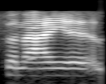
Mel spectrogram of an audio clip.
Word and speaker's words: Saniyyah: So my first name is Saniyyah, last name is Bilal.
